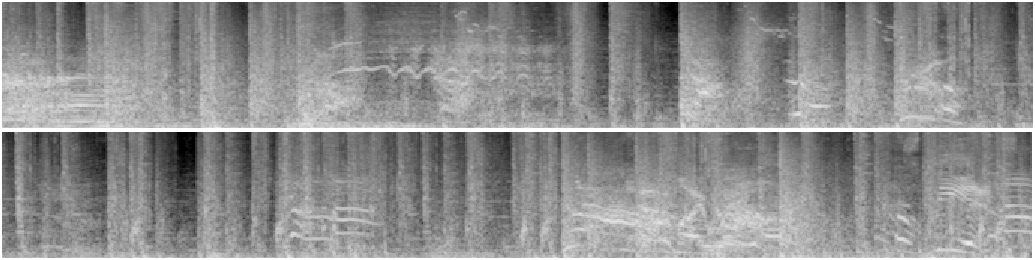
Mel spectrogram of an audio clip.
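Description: Gunfire volleys and booming shots in the mobile strategy war game Road to Valor: Empires, dense and loud throughout, with shouted battle commands and crowd noise mixed in.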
